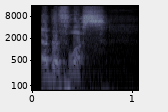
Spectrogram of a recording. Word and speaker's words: Eberflus: I had to Google this guy because I couldn't remember how to say his name. It is Matt Eberflus.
